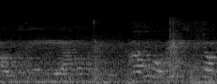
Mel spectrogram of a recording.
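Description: Indistinct voices of several people talking in a large hall over a steady low hum, with a brief knock near the end.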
